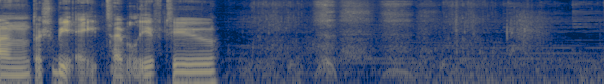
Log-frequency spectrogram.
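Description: Water splashes and swirls.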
